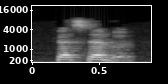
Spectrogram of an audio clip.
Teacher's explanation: बा साकिन है, बा हुरूफ कलकला में से है, डबल साउंड आएगा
